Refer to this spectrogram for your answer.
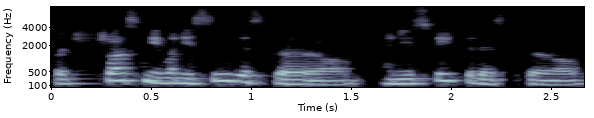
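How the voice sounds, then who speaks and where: This is a plain, everyday voice with an American accent. The pace is fairly quick. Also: man. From United States. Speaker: community safety volunteer, ex-military. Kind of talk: group discussion.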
